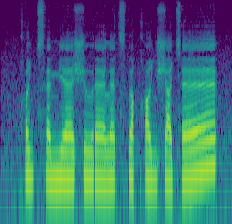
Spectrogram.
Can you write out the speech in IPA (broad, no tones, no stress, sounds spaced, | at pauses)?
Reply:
qʰ u ʎ t͡sʰ ɛ mʲ ɛː ʃ ɯː ɾ ɛː l ɛ t͡sʰ ɯ qʰ o ʎ ʃ a cʰ ɛː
